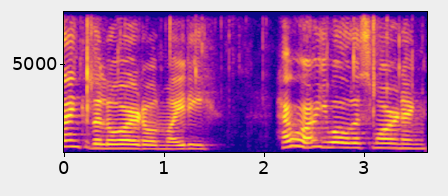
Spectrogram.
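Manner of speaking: very loud put-on Irish brogue. Live on Instagram, greeting followers this morning: mock Irish accent. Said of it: "Why am I talking in a mock Irish accent?".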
